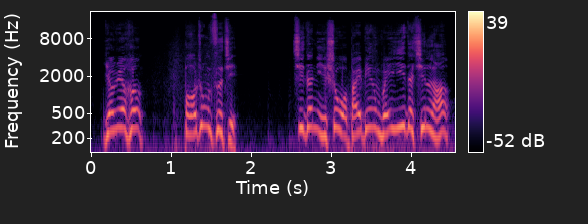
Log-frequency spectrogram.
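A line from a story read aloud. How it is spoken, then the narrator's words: Sudden alarmed cry. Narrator (Chinese): 猛然，白冰脸色骤变，叫道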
